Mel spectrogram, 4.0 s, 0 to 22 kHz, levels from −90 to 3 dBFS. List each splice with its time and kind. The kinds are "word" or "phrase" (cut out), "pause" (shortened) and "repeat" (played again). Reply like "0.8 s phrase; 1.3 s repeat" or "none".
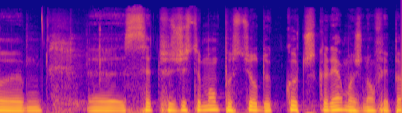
none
